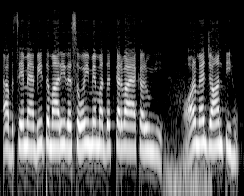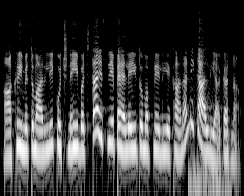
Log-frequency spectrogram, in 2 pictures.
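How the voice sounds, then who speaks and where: A woman voicing a middle-aged Indian mother-in-law in a story, gentle and motherly. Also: fairly high pitch, normal speed, lightly acted. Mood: caring.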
